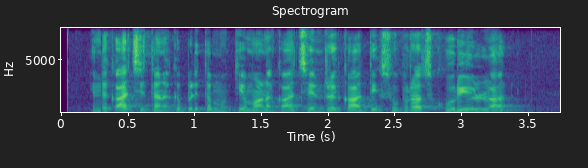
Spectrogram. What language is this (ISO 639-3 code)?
tam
